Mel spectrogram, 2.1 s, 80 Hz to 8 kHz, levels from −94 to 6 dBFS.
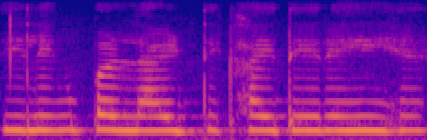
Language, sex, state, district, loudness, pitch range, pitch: Hindi, female, Bihar, Araria, -30 LUFS, 295-300 Hz, 295 Hz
